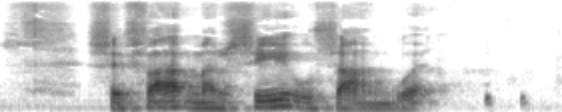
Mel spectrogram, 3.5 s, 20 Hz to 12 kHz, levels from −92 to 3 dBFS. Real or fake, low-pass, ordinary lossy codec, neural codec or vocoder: real; 10.8 kHz; MP3, 96 kbps; none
